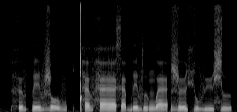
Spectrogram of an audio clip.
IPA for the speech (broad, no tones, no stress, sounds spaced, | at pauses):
h ø v p e v ɮ o v | ǃʰ æ v h æː x æ b e v ɾ ɯ ŋʷ æ | ɮ ø ç u v y ɕ ɯ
